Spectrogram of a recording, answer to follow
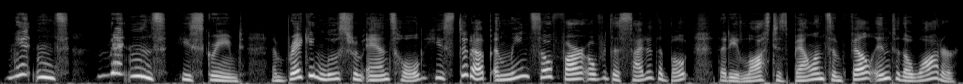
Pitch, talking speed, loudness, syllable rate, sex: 245 Hz, 205 wpm, -18 LUFS, 5.9 syllables/s, female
